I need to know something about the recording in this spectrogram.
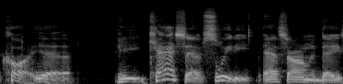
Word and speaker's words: Saweetie: That's Her name is Sweetie or Saweetie? Sweetie. No. Sweetie. It's Sweetie.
